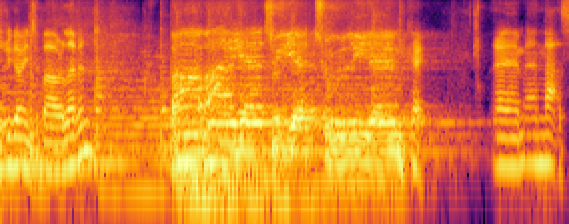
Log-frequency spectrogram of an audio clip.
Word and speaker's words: Baba Yetu: But for our pronunciation here, we're always aiming for lovely open Italian vowels. So good open a, e, u along the way. And we're always going to try and put the weight on the penultimate syllable. So where there's only 2 syllables, then it's always going to be the first.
